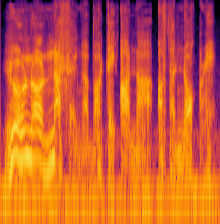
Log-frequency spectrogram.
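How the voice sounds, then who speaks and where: A stern alien clan elder in an audiobook story. The voice is very low, forceful and gravelly, delivering commands slowly with contempt and menace. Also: male voice, sing-song, exaggerated voice. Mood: contemptuous. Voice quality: gravelly snarl.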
